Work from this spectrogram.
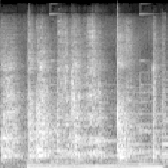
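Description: Base gravy for a chicken saag curry is stirred around a pan, loud close scraping strokes with a low rumble and a few sharp metallic swipes, no voices.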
